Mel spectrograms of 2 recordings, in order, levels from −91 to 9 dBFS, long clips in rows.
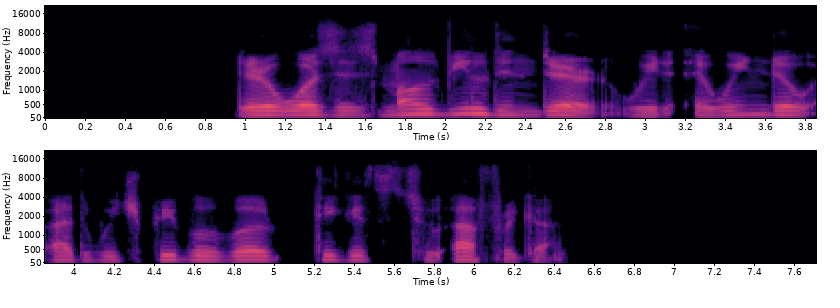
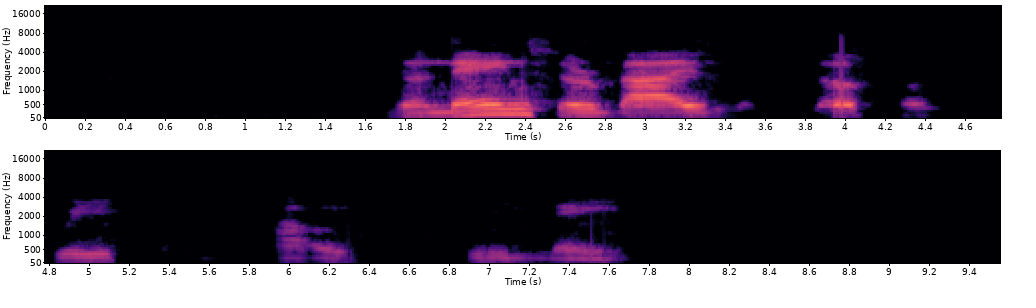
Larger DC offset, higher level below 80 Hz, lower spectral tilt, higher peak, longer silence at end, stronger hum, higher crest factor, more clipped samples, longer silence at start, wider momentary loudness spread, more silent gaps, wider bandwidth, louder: neither; about the same, -80 dBFS vs -76 dBFS; second, -6 dB/octave vs -8 dB/octave; second, -20 dBFS vs -10 dBFS; second, 1.3 s vs 2 s; second, none vs 50 Hz at -70 dBFS; about the same, 20 dB vs 22 dB; neither; second, 0.95 s vs 1.75 s; second, 12 LU vs 25 LU; first, 5.15-5.20 s vs none; first, 13 kHz vs 6.2 kHz; second, -39 LUFS vs -27 LUFS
